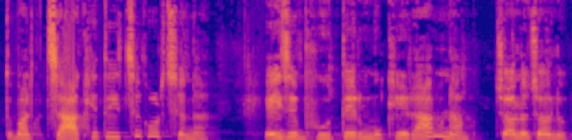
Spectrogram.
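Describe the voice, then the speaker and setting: A woman's voice: high-pitched, darkish tone, recorded from a distance, close to an everyday voice. Woman voicing a bossy, teasing young woman. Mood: eager, teasing. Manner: eager, teasing, quick to push. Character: lively young woman, bossy older sister.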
